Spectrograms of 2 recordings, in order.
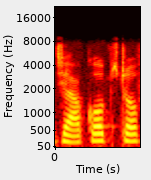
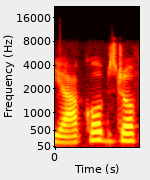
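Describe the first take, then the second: First: The name begins with a J sound. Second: The name begins with a Y sound. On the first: This is the usual Indian reading of the letter. "ఇండియాలో మనం జేని జే కిందే ప్రొనౌన్స్ చేస్తాం" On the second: This is the European reading of the letter.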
